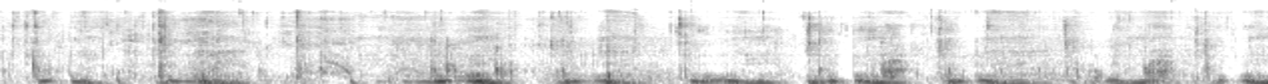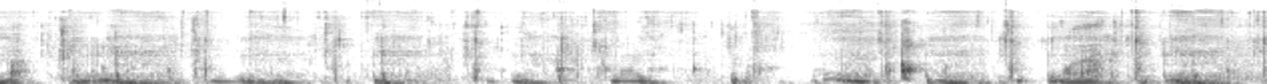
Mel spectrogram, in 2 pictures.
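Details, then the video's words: Max, a dog, licking food off a bumpy orange mat: wet, smacking tongue strokes in uneven bursts, about ninety-four a minute, deep and thumping, with no other sounds. "Max Licks | ASMR Dog Licking | Max & The Orange Mat"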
